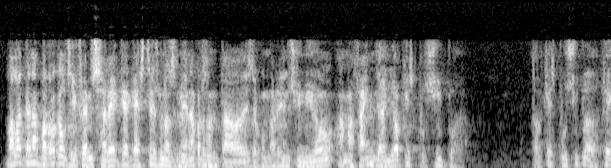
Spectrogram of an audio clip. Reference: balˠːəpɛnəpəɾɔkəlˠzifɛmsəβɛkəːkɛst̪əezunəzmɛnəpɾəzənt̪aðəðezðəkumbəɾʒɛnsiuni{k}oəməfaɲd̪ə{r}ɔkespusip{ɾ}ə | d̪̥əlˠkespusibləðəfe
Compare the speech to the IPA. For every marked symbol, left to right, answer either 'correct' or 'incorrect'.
incorrect, incorrect, incorrect

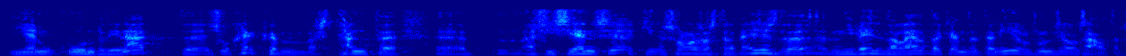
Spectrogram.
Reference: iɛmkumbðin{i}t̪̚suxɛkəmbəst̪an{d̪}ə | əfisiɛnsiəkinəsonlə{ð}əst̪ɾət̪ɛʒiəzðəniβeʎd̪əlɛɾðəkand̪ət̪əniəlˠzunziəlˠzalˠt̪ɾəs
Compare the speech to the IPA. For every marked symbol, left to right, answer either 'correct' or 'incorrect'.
incorrect, incorrect, incorrect

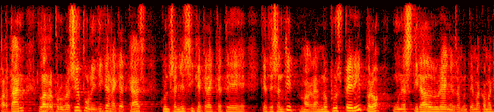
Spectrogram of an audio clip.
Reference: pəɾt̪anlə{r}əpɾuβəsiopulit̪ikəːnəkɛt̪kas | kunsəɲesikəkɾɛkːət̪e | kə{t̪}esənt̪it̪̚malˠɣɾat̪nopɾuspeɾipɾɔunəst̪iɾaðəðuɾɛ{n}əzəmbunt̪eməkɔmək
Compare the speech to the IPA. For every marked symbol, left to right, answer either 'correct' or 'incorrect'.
correct, correct, incorrect

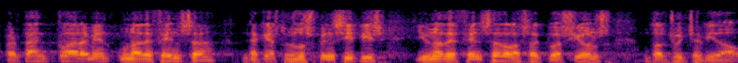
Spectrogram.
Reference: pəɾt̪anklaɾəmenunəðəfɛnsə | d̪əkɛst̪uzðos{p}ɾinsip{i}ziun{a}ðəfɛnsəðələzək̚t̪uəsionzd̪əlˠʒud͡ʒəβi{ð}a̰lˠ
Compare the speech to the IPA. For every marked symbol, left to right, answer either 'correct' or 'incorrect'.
correct, correct, incorrect, correct

